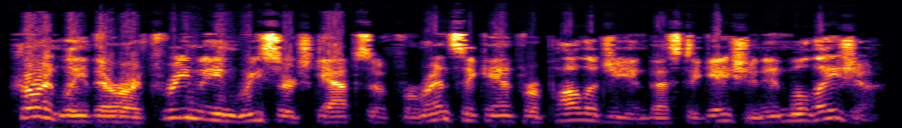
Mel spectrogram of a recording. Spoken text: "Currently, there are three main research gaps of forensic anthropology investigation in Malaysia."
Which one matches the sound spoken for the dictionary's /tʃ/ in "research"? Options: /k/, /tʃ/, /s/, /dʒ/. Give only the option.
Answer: /tʃ/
